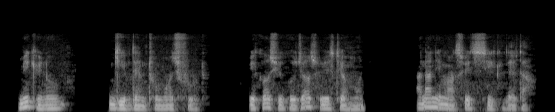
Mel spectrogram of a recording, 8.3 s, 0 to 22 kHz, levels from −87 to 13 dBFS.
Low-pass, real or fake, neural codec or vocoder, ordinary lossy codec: 7.2 kHz; fake; vocoder, 44.1 kHz, 128 mel bands every 256 samples, BigVGAN v2; none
